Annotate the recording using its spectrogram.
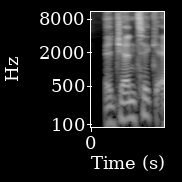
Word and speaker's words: agentic: And what I read is agentic AI. Am I right? Am I saying that right? – Yes.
